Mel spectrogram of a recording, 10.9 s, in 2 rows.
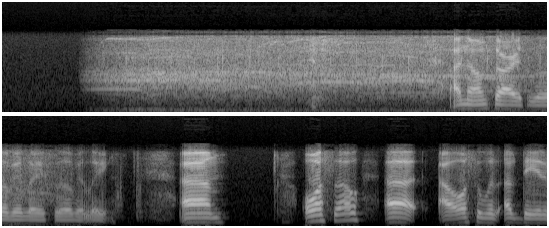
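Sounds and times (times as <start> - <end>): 
applause sound effect: 0.8 - 6.4
speech: 4.5 - 7.8, 8.5 - 10.8.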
